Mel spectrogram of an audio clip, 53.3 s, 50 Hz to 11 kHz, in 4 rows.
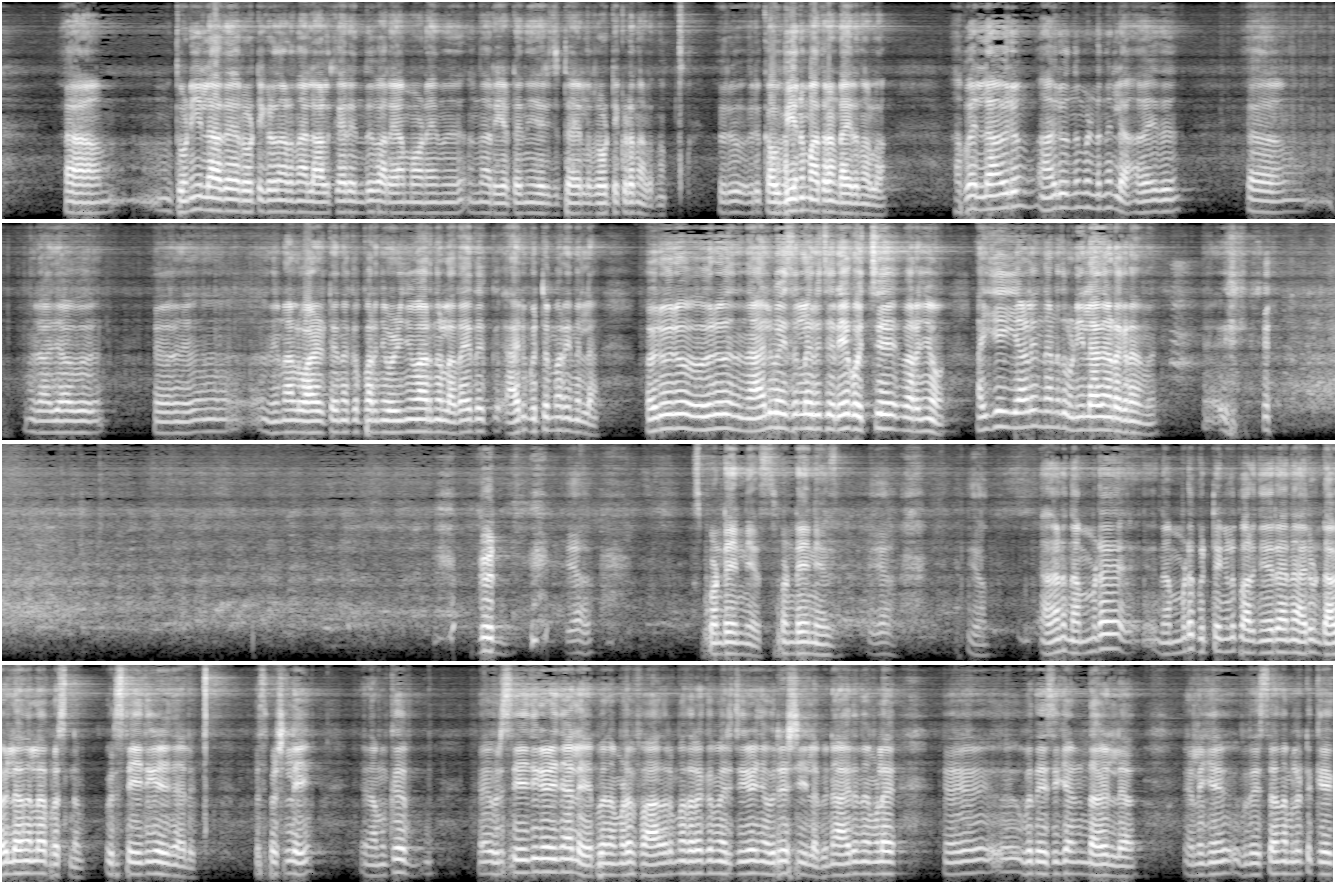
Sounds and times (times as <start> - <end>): Narration, monologue: 0.0 - 53.3
Male speech, man speaking: 0.6 - 8.9, 9.6 - 11.8, 12.5 - 25.7, 31.4 - 32.6, 33.6 - 35.6, 36.4 - 42.0, 42.6 - 44.2, 44.8 - 53.3.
